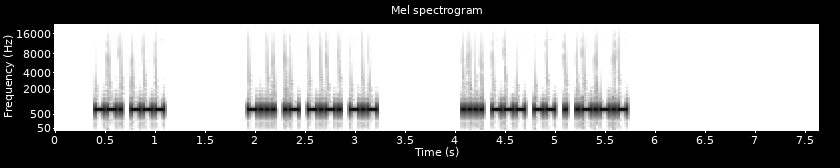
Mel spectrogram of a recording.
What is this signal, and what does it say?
Morse code, heard as a keyed tone, about 40 wpm, 700 Hz. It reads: GO BACK HOME.
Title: 4x Word-Spacing - Sentences from Top 500 Words - 40wpm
